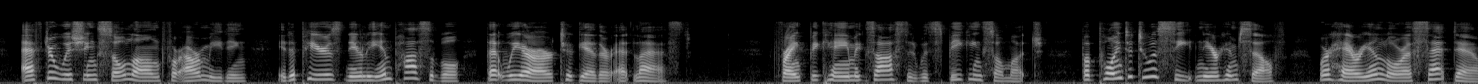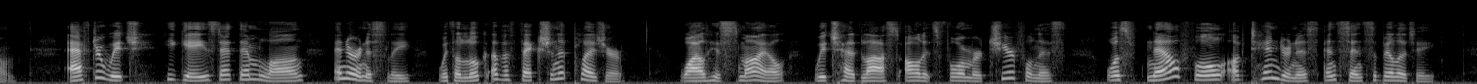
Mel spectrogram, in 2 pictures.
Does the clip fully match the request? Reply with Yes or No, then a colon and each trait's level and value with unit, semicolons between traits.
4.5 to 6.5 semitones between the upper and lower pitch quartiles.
Yes: wide, 5.5 semitones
